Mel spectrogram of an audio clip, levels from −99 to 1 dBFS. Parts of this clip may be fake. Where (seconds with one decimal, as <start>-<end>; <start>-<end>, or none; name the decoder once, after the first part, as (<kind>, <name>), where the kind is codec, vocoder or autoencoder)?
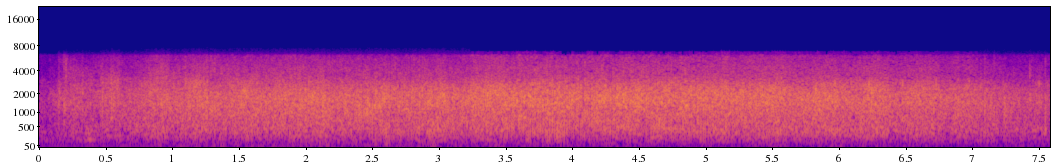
2.4-2.9 (vocoder, HiFi-GAN); 3.5-5.0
